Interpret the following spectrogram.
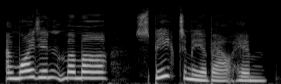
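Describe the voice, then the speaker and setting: A woman's voice: high voice, very animated, normal speed, dark tone, no echo, clean studio sound, voice pushed up. A British woman voicing a sickly, fretful young boy in an audiobook, plaintive, childlike and questioning. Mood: perplexed, anxious. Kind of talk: audiobook character voice.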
